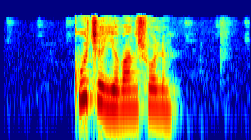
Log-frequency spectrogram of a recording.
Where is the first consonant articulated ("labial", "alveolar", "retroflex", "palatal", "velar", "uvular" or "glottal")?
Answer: velar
